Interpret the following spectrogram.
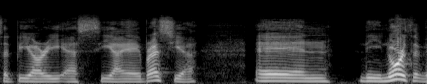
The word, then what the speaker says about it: Brescia: hospital in Brescia is that how they would pronounce that bre s CI a Brescia in the north of Italy needed supplies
